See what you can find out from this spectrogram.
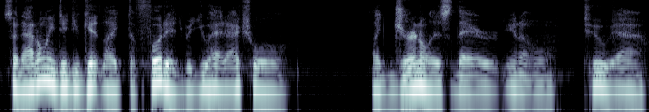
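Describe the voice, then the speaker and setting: A man in his thirties co-hosting a casual chat, recalling memories in a halting way and often correcting himself. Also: lowish voice, dark tone, dry recording, clean studio sound. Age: 30s. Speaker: podcast co-host.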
